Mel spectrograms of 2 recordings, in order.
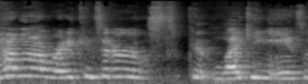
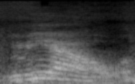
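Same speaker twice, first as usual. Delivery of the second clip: cat meow; 3 semitones lower, 7 dB quieter than usual. Pretend. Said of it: "I like meowing".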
